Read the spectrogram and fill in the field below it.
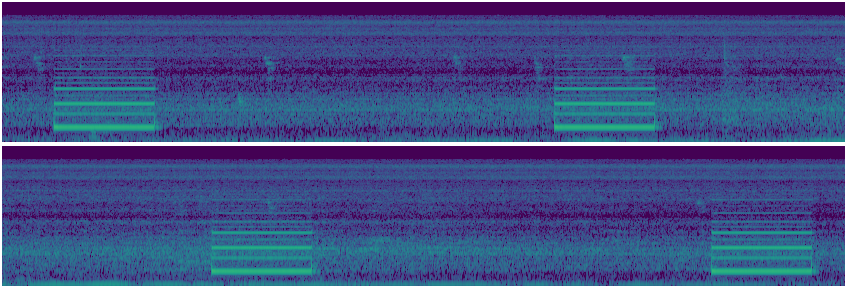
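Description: A telephone busy signal repeats four times on a call to someone in North Kalimantan that doesn't connect, each tone burst about a second long and spaced at an even interval over a faint low hum.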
